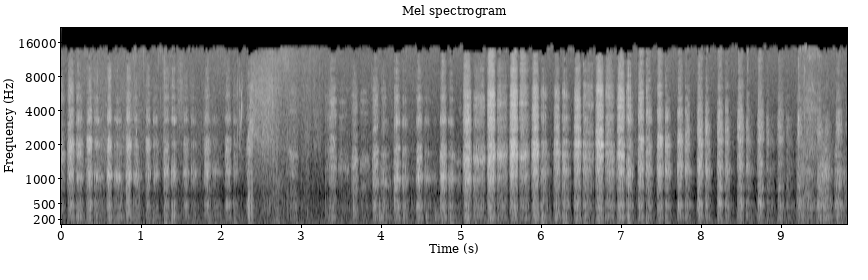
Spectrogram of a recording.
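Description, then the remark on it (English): A conservation detection dog used to find mink pants rapidly and steadily, quick rhythmic breaths running continuously for several seconds with a brief rustle partway through, no talking. “And obviously, you have the fun of having a good dog with you as well.”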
